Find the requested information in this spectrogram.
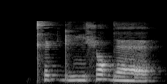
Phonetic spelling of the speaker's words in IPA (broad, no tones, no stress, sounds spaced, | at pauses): kʰ e ʈ ɖʱ i ʃ ɔ ɡ ɛ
